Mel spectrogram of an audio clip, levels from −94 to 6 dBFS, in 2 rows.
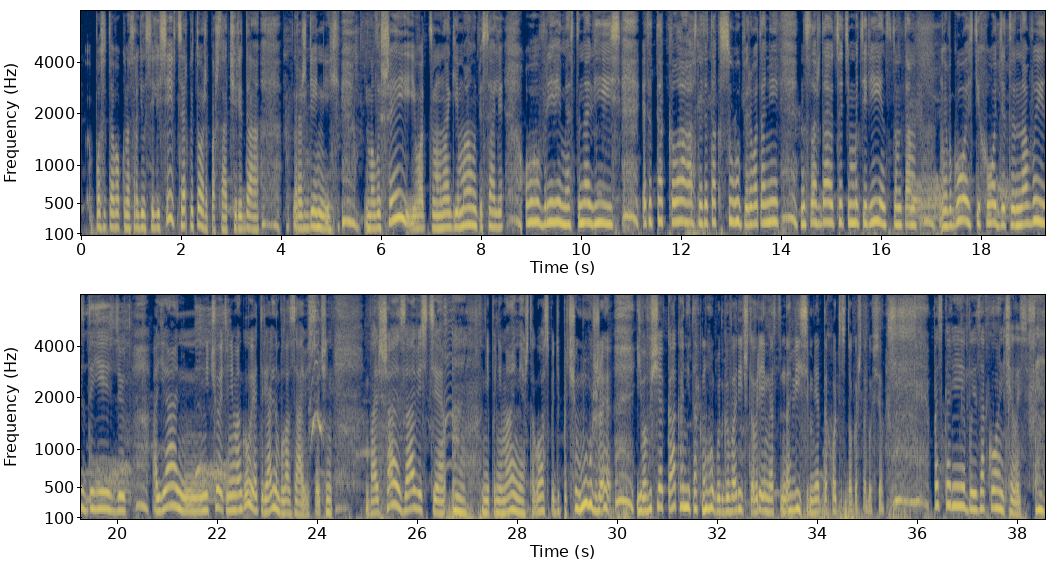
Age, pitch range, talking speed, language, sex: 20-39, 170-245 Hz, 125 wpm, Russian, female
